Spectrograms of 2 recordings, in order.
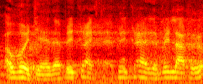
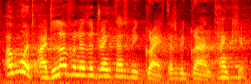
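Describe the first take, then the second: First: Put-on caricature of an Irish accent; mocking Irish impersonation. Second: Said in the usual way. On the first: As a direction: mimic an Irish person's accent back at them. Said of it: "they impersonate you as they're talking to you". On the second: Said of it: "They do you".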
